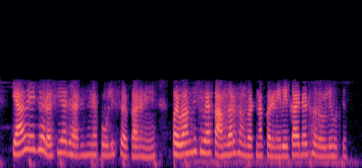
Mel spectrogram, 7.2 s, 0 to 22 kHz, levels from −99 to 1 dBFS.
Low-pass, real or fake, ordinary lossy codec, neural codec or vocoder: 3.6 kHz; real; AAC, 16 kbps; none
